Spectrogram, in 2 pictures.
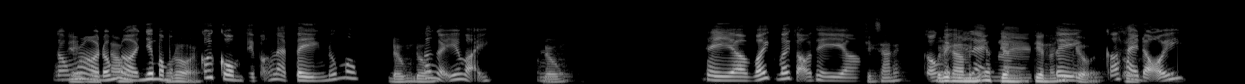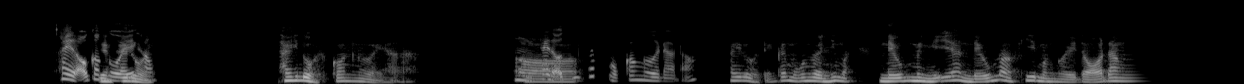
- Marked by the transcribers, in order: tapping
- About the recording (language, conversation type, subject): Vietnamese, unstructured, Tiền có làm con người thay đổi tính cách không?
- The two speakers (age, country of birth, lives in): 30-34, United States, Philippines; 40-44, Vietnam, Vietnam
